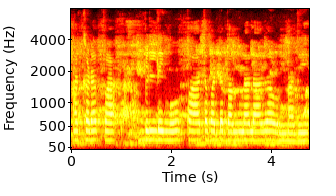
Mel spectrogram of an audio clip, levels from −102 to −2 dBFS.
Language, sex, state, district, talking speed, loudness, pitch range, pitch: Telugu, female, Andhra Pradesh, Annamaya, 90 wpm, -14 LUFS, 190-200 Hz, 195 Hz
